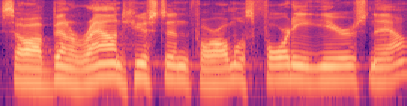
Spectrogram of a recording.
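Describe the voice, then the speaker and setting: On a very clean recording with a silent background, a man speaks at a moderate pace with a fairly high pitch and fairly even intonation. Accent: East Texas. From East Texas. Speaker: retired pastor. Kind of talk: casual conversation.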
